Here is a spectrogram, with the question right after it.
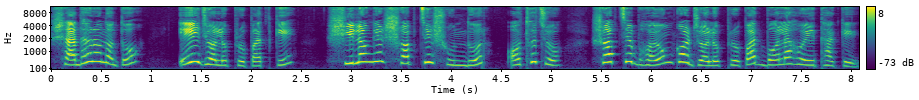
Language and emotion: Bengali, neutral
